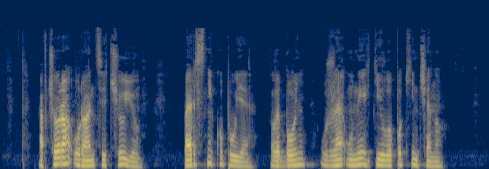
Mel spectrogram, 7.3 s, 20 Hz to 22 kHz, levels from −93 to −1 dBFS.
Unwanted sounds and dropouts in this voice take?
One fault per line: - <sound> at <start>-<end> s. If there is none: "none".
none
